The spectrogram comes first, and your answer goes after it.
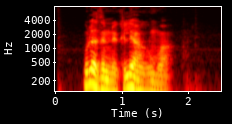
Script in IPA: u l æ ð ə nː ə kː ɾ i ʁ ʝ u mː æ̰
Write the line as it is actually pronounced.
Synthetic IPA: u l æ ð ə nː ə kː l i ʁ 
